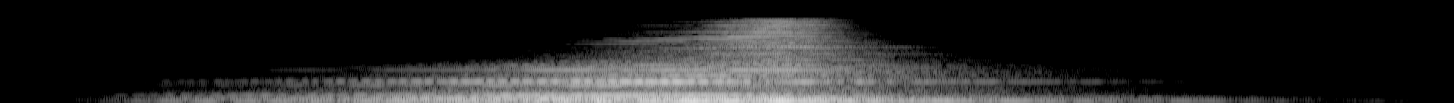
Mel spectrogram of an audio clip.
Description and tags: A metallic transition
cinematic, effect, metallic, transition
